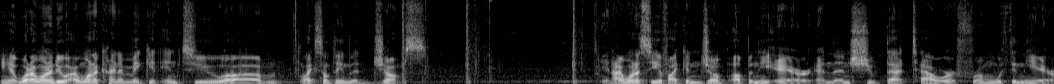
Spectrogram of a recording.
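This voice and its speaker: A man's medium-pitched voice at a moderate pace, full of very wide pitch swings. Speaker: gaming video creator. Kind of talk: gameplay commentary. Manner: casual.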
